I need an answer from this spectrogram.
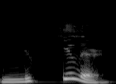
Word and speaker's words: nuclear: how you doing oh yay nuclear yeah it's pronounced nuclear nuclear um the process to move ahead with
